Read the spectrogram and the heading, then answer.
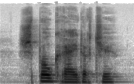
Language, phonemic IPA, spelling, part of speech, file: Dutch, /ˈspokrɛidərcə/, spookrijdertje, noun, Nl-spookrijdertje.ogg
- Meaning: diminutive of spookrijder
